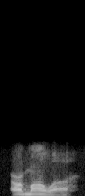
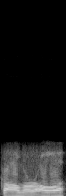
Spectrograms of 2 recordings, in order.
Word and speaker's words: Almirola: And that's Joey Logano, Brad Kolaski, and Eric Almirola. And I mispronounced that name, and I had it backwards, so straighten me out there. – Eric Almirola. – There we go.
